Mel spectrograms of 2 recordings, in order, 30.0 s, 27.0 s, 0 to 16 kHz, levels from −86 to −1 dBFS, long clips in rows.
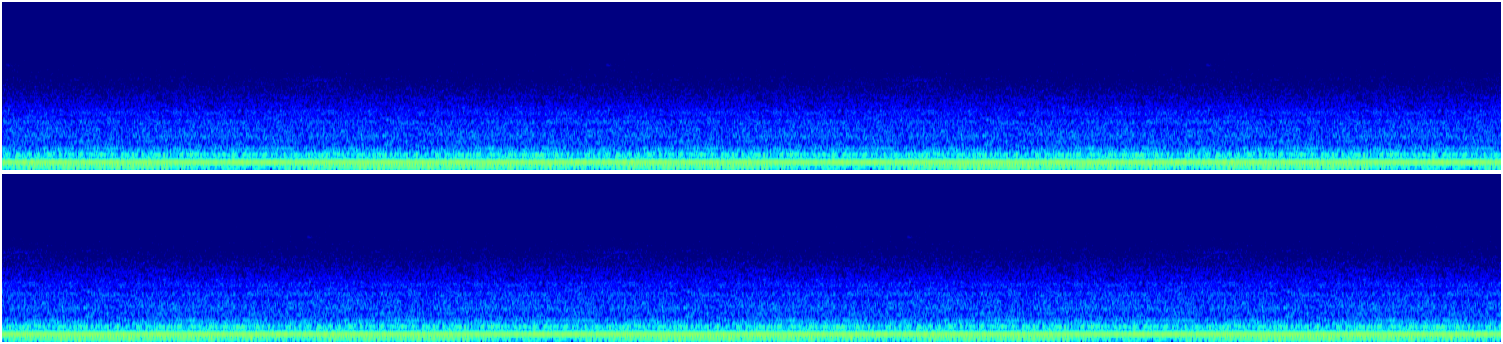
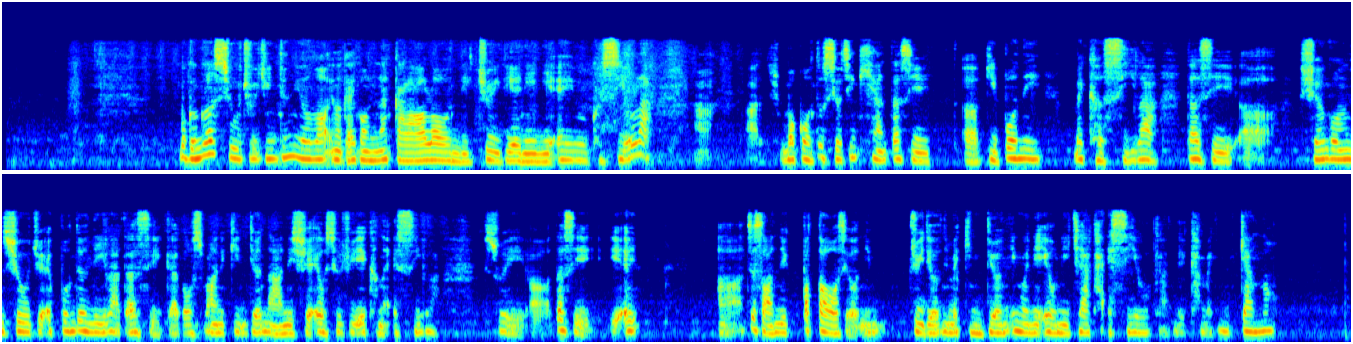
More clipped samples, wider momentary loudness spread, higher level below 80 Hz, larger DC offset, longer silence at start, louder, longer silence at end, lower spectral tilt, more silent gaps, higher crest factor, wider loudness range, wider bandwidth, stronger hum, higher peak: neither; second, 1 LU vs 13 LU; first, -52 dBFS vs -60 dBFS; neither; second, 0 s vs 0.7 s; second, -46 LUFS vs -28 LUFS; second, 0 s vs 0.75 s; first, -8.5 dB/octave vs -5 dB/octave; neither; second, 10 dB vs 20 dB; second, 0 LU vs 4 LU; about the same, 8.8 kHz vs 8 kHz; first, 60 Hz at -45 dBFS vs none; second, -34 dBFS vs -8 dBFS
